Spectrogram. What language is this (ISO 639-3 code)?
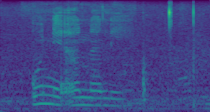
tsn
